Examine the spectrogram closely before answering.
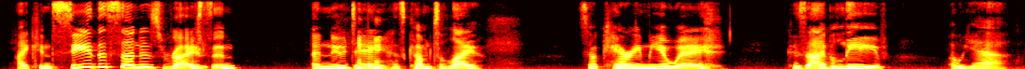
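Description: The speech moves at a very slow pace, with lively intonation and long, frequent pauses. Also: woman, fairly high pitch for a woman. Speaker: returning podcast guest. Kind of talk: casual comedic chat.

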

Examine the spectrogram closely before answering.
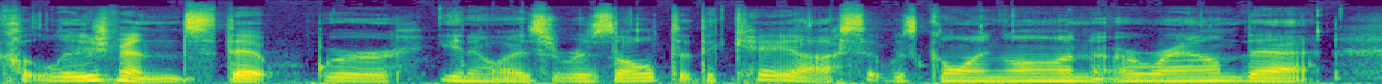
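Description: A woman with an unremarkable speaking voice, fairly low in pitch, at a moderate pace with fairly even intonation, on a very clean recording with a silent background. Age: 50s. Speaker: engineering association president. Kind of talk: interview. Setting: conference room.

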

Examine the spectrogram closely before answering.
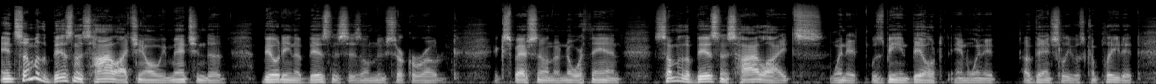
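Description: In a Kentucky accent, a man speaks at a fairly quick pace, his fairly low voice showing ordinary pitch variation. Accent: Kentucky (US South). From Lexington, Kentucky. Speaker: librarian and local historian. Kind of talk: lecture.

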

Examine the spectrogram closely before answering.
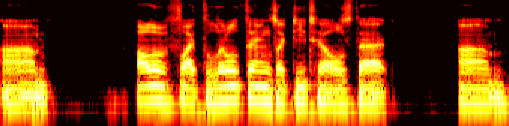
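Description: A man with an American accent speaks at a moderate pace in a fairly low pitch. His intonation is fairly even, and the recording is very clean with a silent background. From US West Coast, Los Angeles (San Gabriel Valley). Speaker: librarian, former Marine. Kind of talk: interview. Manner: direct.

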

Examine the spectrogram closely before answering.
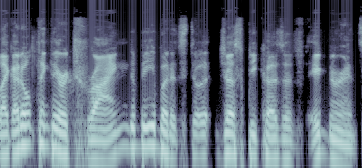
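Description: With an American accent, a man of medium pitch speaks at a fairly quick pace in a dark, mellow tone with lively intonation and a dry, close sound with no echo. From Atlanta, US South. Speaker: podcast host. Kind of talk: casual chat, podcast interview. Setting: remote recording, microphone.

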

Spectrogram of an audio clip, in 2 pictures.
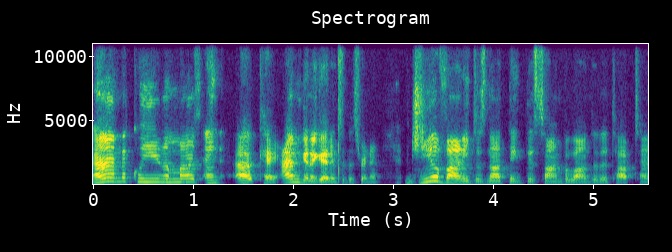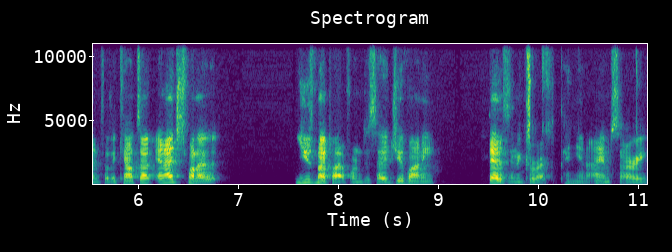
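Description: Talking at a very fast pace with an American accent, a man with a fairly high pitch shows very wide pitch swings and big swings in loudness. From Oklahoma. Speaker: podcast host. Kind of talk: casual chat. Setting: remote call recording.

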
